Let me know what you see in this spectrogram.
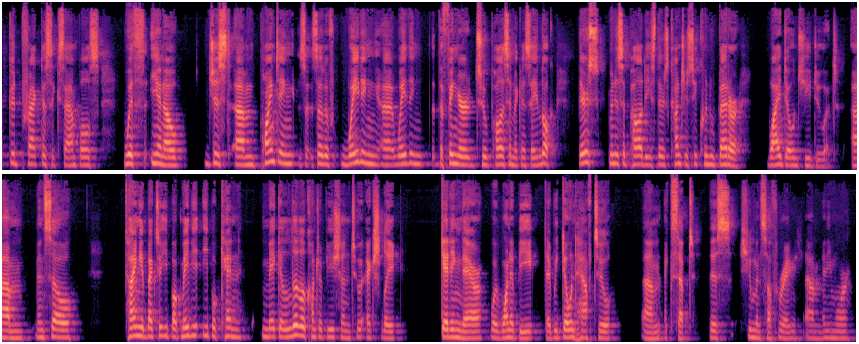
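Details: Adult speaker, panel discussion; ordinary fluent speech.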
